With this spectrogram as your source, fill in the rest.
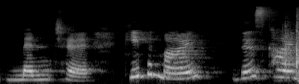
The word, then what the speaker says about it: Mäntel: You don't say die Mantel, you say die Mäntel.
